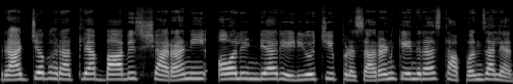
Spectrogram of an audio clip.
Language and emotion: Goan Konkani, neutral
